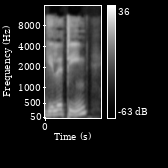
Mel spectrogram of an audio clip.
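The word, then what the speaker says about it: guillotine: गिलोटिन, pronunciation गिलोटिन, एक पुरानी machine थी जो सिर काटने के काम आती थी।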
